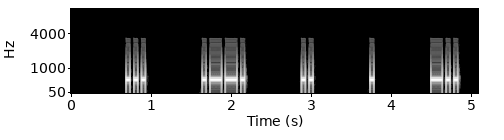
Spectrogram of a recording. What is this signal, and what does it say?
Morse code, heard as a keyed tone, about 25 wpm, spaced as for 10 wpm, 550 Hz. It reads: SPIED
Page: news-headlines-in-morse-code-at-10-wpm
